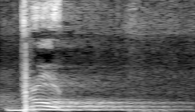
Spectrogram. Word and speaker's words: brood: எந்தெந்த வார்த்தைனா ப்ரூட், அது கொஞ்சம் இழுத்து சொல்லணும், அது லாங் ஊ சவுண்ட்.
